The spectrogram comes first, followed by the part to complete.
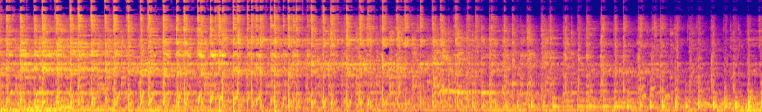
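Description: Hand-held brass gongs beaten with sticks in a steady, fast marching rhythm, with drumbeats. The gongs' ringing tones overlap.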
